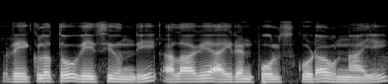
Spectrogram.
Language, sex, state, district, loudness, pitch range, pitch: Telugu, male, Telangana, Mahabubabad, -14 LUFS, 120-135 Hz, 125 Hz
